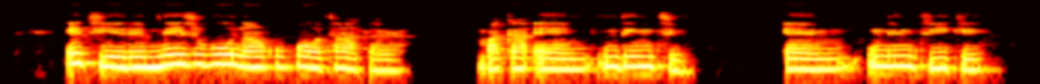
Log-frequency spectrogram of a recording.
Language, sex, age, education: Igbo, female, 15-29, tertiary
